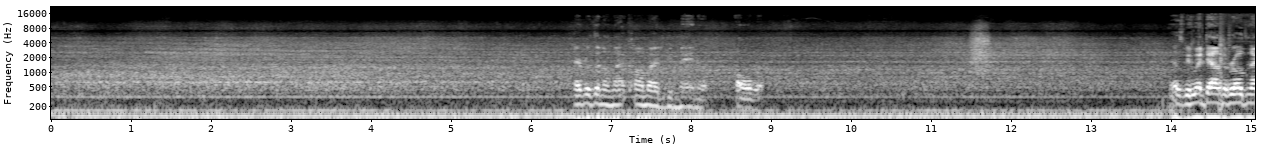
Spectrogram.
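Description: A combine harvester's engine drones steadily.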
